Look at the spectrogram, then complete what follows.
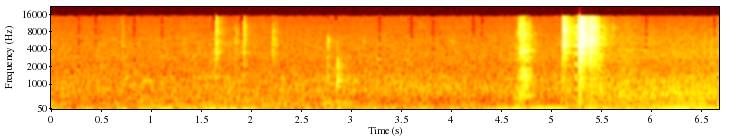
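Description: Sparse metallic clicks and clinks of a hand tool working a retainer on a truck's rear drum brake assembly, with two louder metal clinks about five seconds in, over a low steady hum.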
